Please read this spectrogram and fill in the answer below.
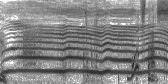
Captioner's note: baby wailing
